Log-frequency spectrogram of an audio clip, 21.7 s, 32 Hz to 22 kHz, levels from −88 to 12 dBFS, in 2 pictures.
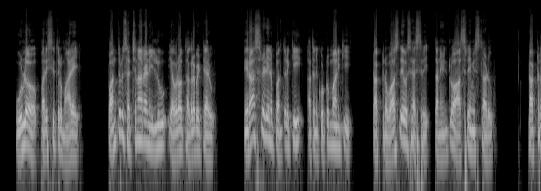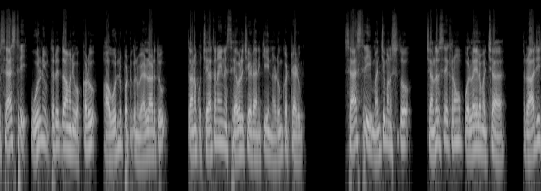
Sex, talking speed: male, 110 wpm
